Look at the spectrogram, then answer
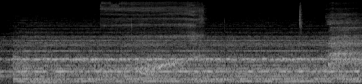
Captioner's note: slurps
